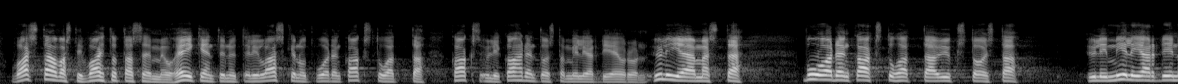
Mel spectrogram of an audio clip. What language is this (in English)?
Finnish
